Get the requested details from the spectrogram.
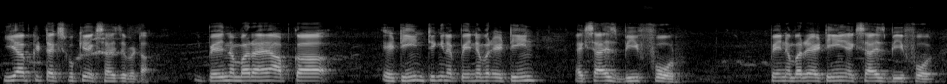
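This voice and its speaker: A man teaching a recorded English class in a high, very bright and sharp voice. He is patient and repetitive, spells words out letter by letter, and keeps asking whether his students are following. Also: fairly even intonation, normal speed, dull audio. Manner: patient, repetitive, checks in with "theek hai" often. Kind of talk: recorded online class lecture.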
